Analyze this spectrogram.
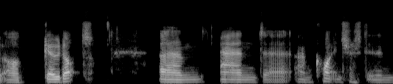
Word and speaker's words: Godot: There's since been an open source product called it's either pronounced Godot or Godot, and I'm quite interested in that, and I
